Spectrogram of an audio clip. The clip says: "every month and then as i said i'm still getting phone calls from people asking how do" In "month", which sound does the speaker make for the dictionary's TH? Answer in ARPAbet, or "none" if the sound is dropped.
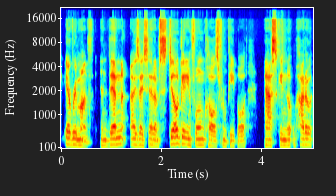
TH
